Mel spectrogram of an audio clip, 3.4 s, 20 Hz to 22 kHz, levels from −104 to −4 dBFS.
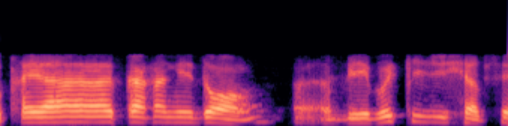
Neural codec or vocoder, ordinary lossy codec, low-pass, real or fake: codec, 16 kHz, 2 kbps, FreqCodec, larger model; none; 3.6 kHz; fake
